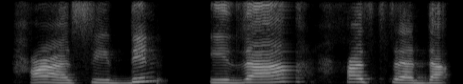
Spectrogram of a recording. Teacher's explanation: بغیر غنہ کے جلد پڑھیں گے اور اس کو ہم اظہار کہتے ہیں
